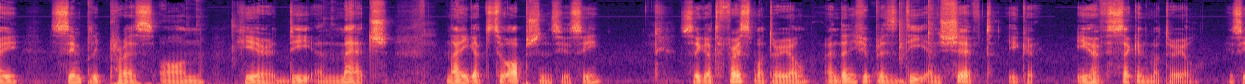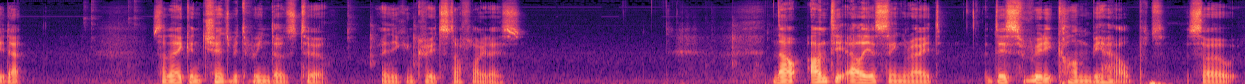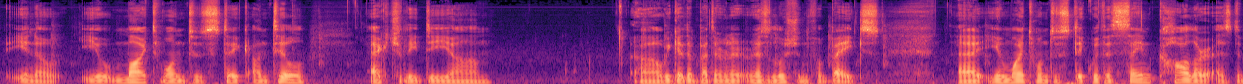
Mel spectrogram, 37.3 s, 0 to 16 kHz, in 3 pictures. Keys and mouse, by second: 2.1 d, 13.5 click, 14.3 click, 15.0 click, 16.0 shift+middle click, 16.4-19.3 drag, 19.6 shift+middle drag, 20.6 shift+click, 25.2 shift+click, 27.9 shift+click, 31.3 shift+click, 32.5 click, 33.0 shift+click, 33.5 shift+drag, 34.6 shift+click.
